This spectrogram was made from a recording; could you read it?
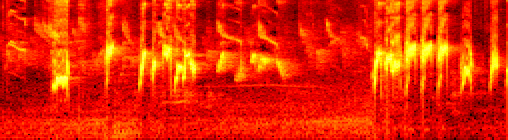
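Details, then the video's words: Songbird song for training a fighting singer and stirring a young bird: scattered sharp chirps and twittered phrases over a low murmur, ending in a fast, loud series of evenly spaced chirps. "Luyện chim hót đấu, kích bổi lên lửa"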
